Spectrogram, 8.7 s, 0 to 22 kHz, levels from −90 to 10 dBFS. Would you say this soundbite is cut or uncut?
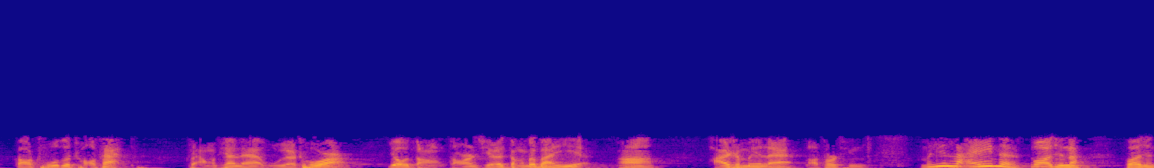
cut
